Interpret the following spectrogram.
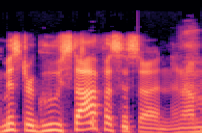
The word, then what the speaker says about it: Gustafson: See, my name is normal. It's phonetic. It doesn't take any weird, like, people want to throw a bunch of flavor on it when they say it. Like, I've gotten so many weird pronunciations and I'm like, dude, it's just phonetic. Like, you just, it's literally just how it's spelled. That's how you say it.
